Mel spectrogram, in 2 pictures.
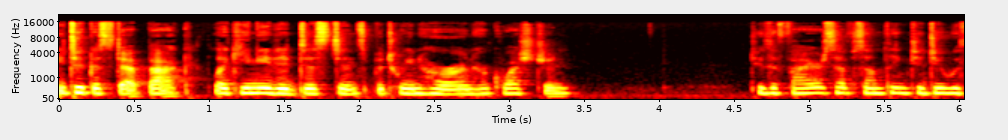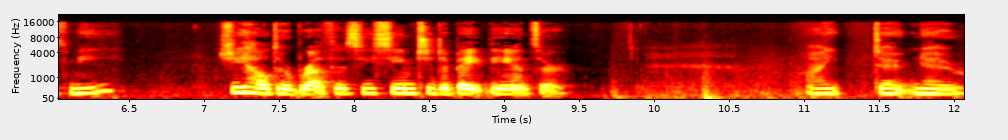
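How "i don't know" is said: whispered, much slower. A man answers a woman's question after debating the answer: whispered. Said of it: "he whispered".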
